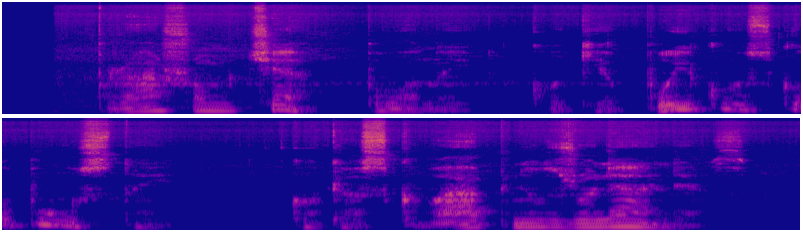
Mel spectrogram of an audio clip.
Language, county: Lithuanian, Kaunas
